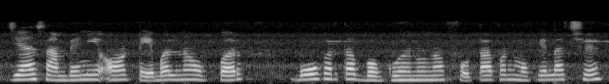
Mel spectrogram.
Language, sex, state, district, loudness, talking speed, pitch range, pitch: Gujarati, female, Gujarat, Valsad, -17 LUFS, 130 wpm, 205-225 Hz, 215 Hz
